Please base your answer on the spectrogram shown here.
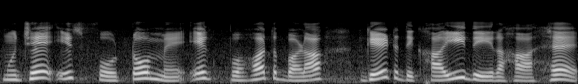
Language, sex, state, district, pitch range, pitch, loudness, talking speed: Hindi, female, Madhya Pradesh, Katni, 185-265 Hz, 220 Hz, -16 LUFS, 125 wpm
